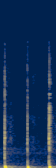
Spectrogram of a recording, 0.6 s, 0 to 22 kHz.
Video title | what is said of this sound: Capstone #6 Whimsical Fish | it even sounds hollow it sounds like a pumpkin you kind of tapped on the outside of a pumpkin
